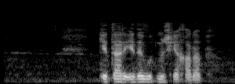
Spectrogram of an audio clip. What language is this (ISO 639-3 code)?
uzb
